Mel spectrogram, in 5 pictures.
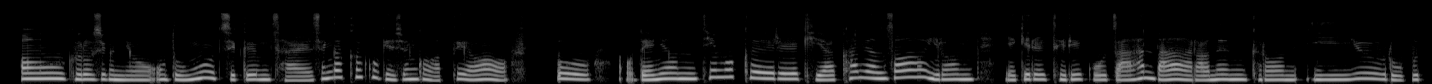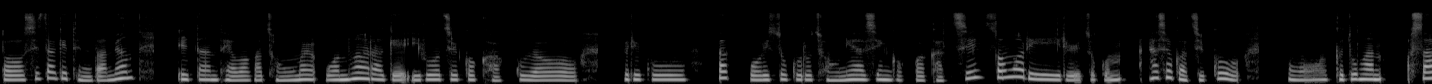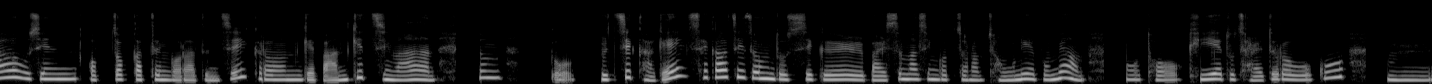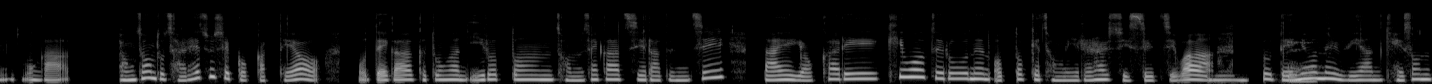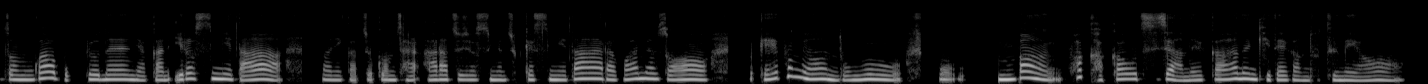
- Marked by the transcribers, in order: tapping; in English: "summary를"; other background noise
- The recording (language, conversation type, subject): Korean, advice, 멘토에게 부담을 주지 않으면서 효과적으로 도움을 요청하려면 어떻게 해야 하나요?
